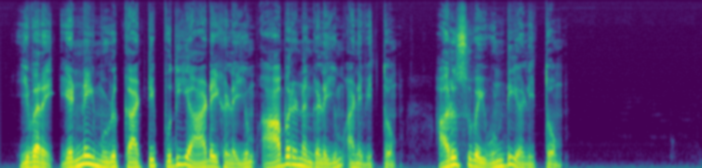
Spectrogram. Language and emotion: Tamil, neutral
